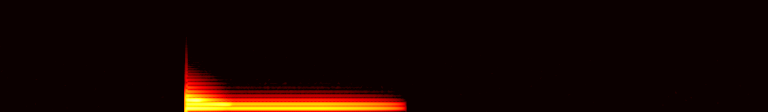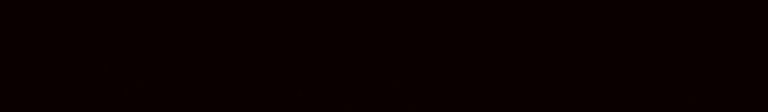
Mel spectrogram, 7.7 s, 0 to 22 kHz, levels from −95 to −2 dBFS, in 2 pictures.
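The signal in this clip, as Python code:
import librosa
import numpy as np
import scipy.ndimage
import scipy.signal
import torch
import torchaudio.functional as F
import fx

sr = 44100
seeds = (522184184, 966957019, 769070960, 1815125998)

y = fx.sub_voice(sr, note=50, wave='saw', cutoff_hz=250.0, q=6.2, env_oct=1.0, env_s=0.24, attack_ms=1.8, decay_s=0.2, sustain_db=-13.5, release_s=0.42, note_s=0.68, slope=24)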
